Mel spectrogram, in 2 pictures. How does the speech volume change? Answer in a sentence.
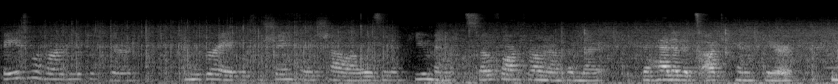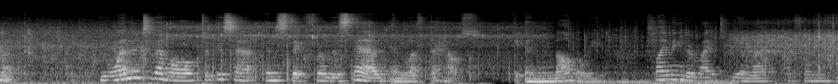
The volume of the talking goes up.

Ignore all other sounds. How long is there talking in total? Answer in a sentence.
The talking can be heard for 17 seconds in total.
